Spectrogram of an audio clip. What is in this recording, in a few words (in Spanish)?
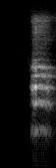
Voice Acting es F0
